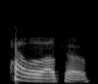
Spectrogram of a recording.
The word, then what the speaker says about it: Palo Alto: Palace Palo alt how do you say that Palo Alto oh okay thank you all right you're in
